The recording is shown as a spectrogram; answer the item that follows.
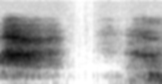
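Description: A man's breathy sighs of pain, twice: one in the first second, and a second one swelling near the end.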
